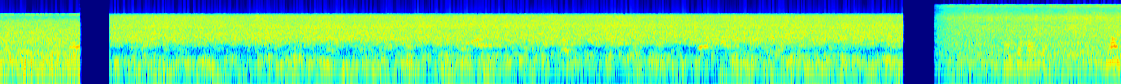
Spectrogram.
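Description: Fast-flowing floodwater rushing steadily, a dense, even roar of water. It cuts out twice for a moment, about a second in and again near the end.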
